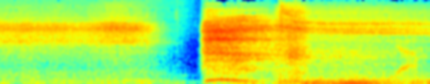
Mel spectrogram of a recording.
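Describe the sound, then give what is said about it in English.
A deep breath drawn in during a yoga breathing practice: a brief pause, then a full, airy inhalation that swells and holds before easing off. “Let's take a breath in.”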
